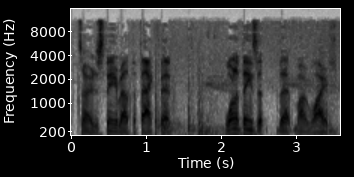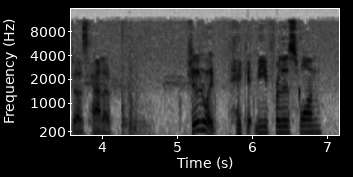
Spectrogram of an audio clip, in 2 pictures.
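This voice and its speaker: A man with an American accent, fairly low in pitch, fairly quick in pace, with very wide pitch swings and long, frequent pauses. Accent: occasional Southern. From US, military brat, various states. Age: 30s. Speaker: video game streamer. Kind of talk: casual chat.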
